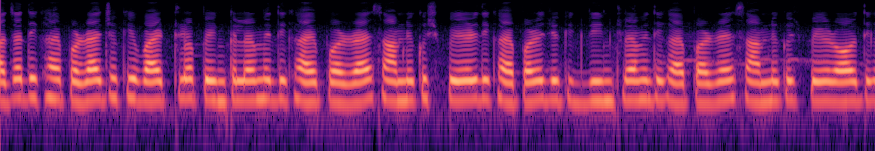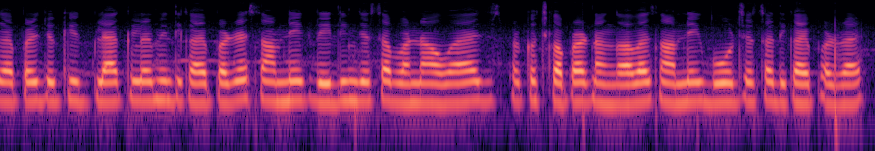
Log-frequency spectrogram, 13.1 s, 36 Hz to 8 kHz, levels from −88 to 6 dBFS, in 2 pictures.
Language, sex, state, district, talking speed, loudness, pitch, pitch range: Hindi, female, Bihar, Darbhanga, 315 wpm, -18 LUFS, 215 Hz, 205-220 Hz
